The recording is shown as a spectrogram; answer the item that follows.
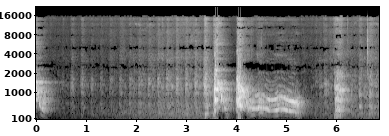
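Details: A dog crying: soft rapid panting, then two sharp yelping bursts leading into a long wavering whine lasting over a second, ending with one more short yelp.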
